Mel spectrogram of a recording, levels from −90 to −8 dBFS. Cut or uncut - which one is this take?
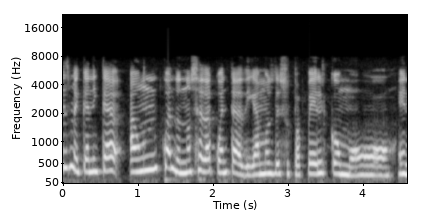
uncut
